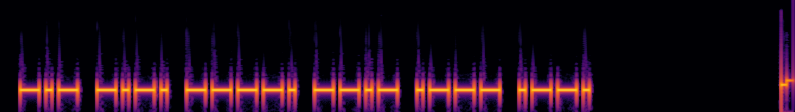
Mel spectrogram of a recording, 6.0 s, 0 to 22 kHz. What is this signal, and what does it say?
Morse code, heard as a keyed tone, about 25 wpm, 700 Hz. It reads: KC9QJP
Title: USA Callsign DE Callsign - 6 Characters - 25wpm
